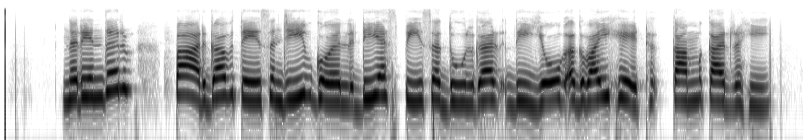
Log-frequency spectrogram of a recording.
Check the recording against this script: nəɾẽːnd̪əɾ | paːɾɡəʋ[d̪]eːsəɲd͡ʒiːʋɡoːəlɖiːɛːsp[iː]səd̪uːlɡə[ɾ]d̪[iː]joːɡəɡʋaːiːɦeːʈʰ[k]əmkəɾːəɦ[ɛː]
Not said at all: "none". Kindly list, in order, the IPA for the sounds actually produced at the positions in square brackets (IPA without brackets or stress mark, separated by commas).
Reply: t̪, iː, ɾ, iː, k, iː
